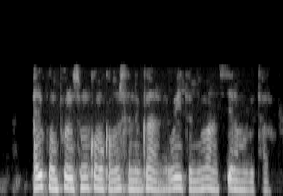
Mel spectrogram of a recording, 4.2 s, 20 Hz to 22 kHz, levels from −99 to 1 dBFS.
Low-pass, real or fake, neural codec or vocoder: 5.4 kHz; real; none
